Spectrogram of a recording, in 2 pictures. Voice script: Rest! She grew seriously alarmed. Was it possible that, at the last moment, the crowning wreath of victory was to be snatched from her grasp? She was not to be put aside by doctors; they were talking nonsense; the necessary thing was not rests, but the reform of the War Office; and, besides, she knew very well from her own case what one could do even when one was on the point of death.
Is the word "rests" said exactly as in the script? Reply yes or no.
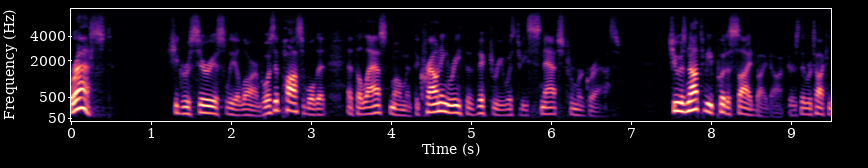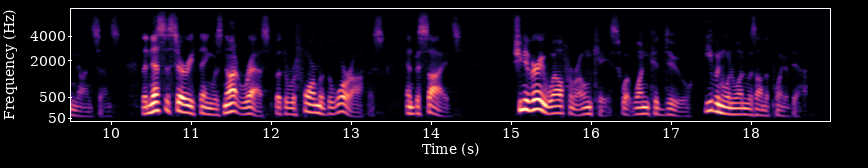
no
